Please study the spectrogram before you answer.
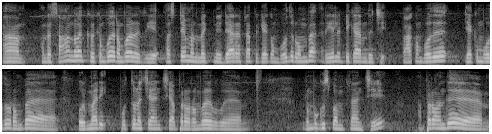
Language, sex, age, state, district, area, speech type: Tamil, male, 30-45, Tamil Nadu, Viluppuram, urban, spontaneous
